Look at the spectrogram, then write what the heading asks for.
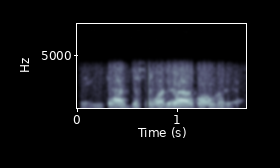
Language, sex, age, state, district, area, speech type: Odia, male, 18-30, Odisha, Dhenkanal, rural, conversation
